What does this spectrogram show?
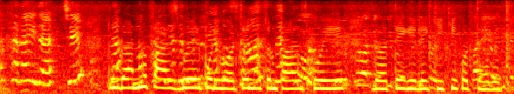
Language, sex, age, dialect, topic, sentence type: Bengali, female, 18-24, Western, banking, question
